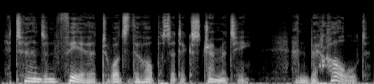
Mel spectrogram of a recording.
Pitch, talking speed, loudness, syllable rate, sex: 110 Hz, 145 wpm, -19 LUFS, 5.9 syllables/s, male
